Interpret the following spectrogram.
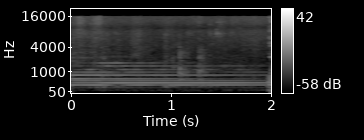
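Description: Resonator guitar's last strummed chord ringing out and slowly fading, the final chord of the song.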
